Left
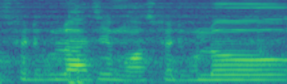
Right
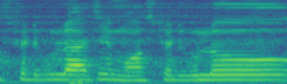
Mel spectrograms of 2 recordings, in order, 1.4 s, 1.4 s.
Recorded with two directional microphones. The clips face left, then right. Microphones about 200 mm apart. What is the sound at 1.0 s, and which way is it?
Speech, 60° right (ahead or behind).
